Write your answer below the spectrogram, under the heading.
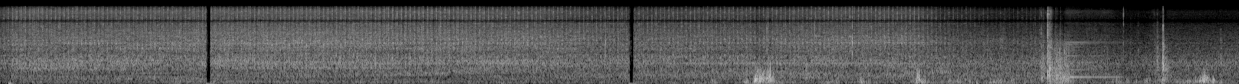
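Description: The 2010 Kia Forte Koup SX's 2.4-litre inline four-cylinder idling with the hood open, a steady running hiss. About three-quarters of the way in the running sound drops away, and a few short knocks follow near the end.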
